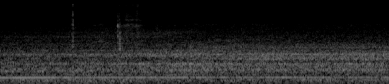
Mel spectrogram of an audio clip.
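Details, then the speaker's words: Acmemation 120mm 4-pin PWM PC case fan (2700 rpm max) at full speed, moving paper: steady airy rush with a faint even tone, no rattle or grinding; fan running smoothly. "And finally at full speed."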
